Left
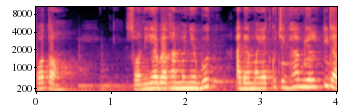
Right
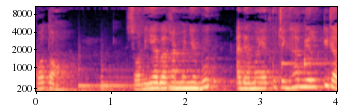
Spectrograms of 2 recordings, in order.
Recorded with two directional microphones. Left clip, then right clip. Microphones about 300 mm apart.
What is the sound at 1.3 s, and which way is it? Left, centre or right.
A woman's voice, centre.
